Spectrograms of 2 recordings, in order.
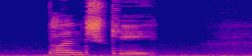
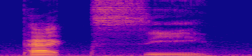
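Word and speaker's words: pączki: from my truck so here is how you pronounce punch key it's punch key which i always thought it was paxy i don't know it's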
